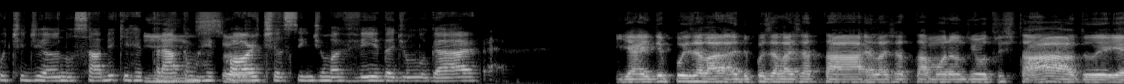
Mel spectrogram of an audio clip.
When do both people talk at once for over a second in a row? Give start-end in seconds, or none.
1.4-2.6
